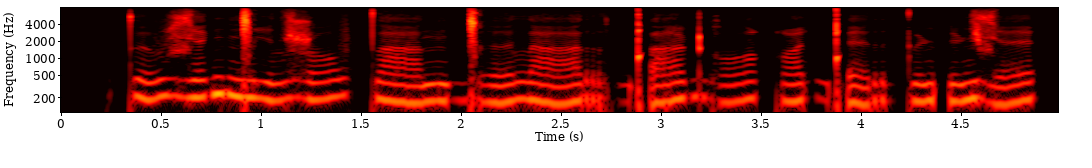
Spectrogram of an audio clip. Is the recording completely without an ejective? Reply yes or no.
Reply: no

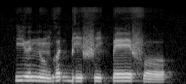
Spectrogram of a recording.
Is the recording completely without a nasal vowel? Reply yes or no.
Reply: no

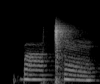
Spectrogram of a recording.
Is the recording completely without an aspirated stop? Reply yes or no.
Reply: no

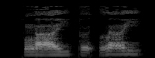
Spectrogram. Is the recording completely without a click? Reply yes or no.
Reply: yes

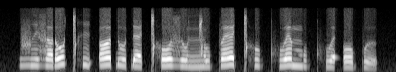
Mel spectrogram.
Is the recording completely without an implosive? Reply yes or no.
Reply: no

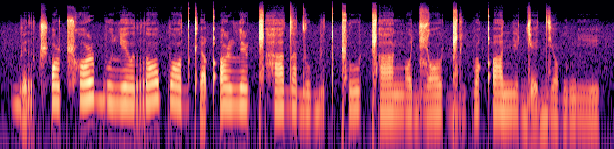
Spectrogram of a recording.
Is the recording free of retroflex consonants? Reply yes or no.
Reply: no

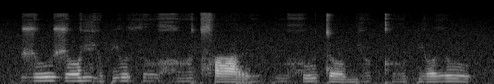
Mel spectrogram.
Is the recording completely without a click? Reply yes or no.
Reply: yes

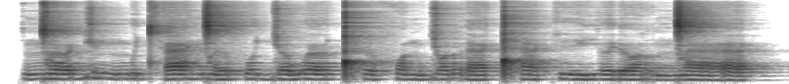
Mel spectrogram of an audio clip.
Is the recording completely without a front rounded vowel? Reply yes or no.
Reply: no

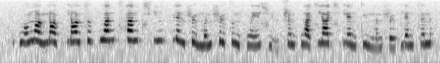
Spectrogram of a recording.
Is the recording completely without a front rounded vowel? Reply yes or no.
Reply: no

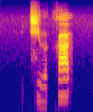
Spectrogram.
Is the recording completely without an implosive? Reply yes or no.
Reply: yes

